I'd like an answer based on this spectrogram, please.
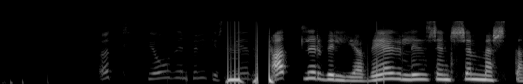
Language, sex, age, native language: Icelandic, female, 20-29, Icelandic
